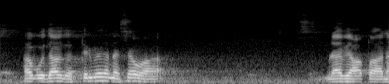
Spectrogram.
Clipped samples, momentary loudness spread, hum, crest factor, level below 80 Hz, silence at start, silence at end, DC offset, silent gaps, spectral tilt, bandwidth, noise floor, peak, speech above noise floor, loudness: under 0.1%; 19 LU; none; 14 dB; -42 dBFS; 0 s; 0 s; under 0.1%; none; -9 dB/octave; 8 kHz; -35 dBFS; 0 dBFS; 23 dB; -14 LUFS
